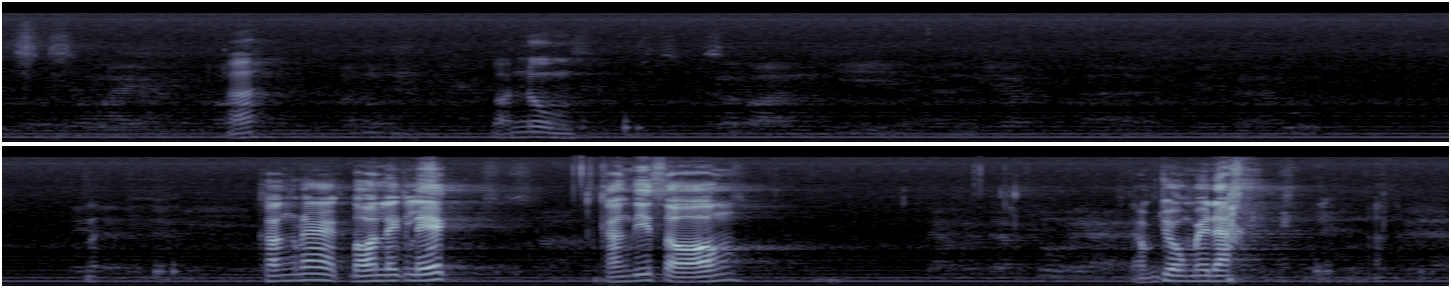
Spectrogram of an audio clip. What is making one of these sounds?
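A middle-aged man speaks through a microphone in short bursts, then with growing animation.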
